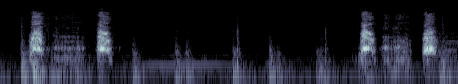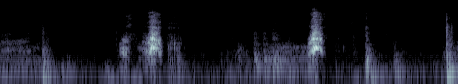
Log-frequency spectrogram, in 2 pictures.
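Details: Sharp single barks from a puppy come in loose pairs with long silences between, about six yaps in all, each short and bright, with faint low shuffling in the pauses.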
